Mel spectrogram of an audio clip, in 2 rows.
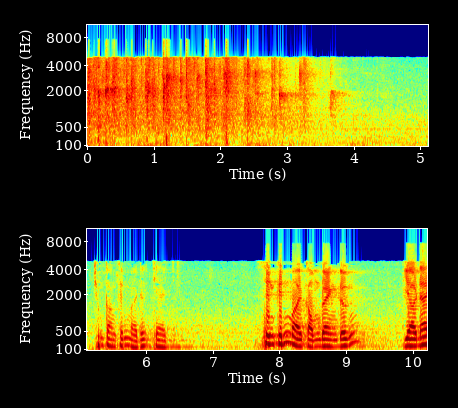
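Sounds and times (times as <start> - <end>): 
audience applauding: 0.0 - 4.0
speech: 5.4 - 6.6, 7.7 - 10.2.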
